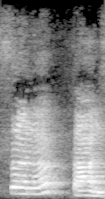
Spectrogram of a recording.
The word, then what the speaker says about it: संतान: उच्चारण आ रहा है उसके बाद संतान संतान में जो अम की मात्रा है या जो अनुस्वार लगाया गया है उसका उच्चारण यहां पर जो है न होता है संतान सन तान संतान तो यहां पर आधा न का उच्चारण हो रहा है उसके बाद कंबल तो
